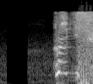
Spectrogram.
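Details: Acted sneeze in a comedy skit, person with a runny nose: short indrawn breath followed by a loud burst of air; sneeze.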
